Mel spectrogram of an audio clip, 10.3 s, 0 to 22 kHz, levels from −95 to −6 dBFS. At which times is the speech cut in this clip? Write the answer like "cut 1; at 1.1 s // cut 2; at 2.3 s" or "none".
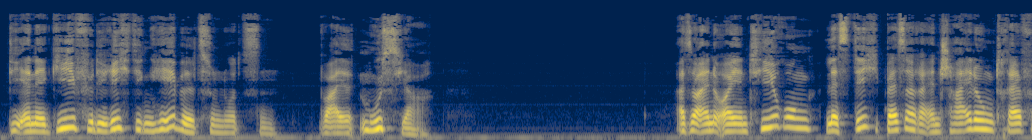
cut 1; at 3.2 s // cut 2; at 8.2 s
